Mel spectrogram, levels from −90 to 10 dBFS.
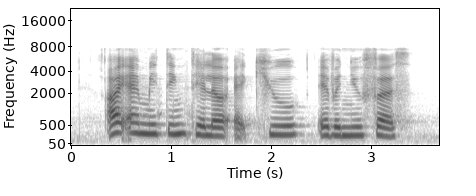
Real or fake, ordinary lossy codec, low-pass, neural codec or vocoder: real; none; none; none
